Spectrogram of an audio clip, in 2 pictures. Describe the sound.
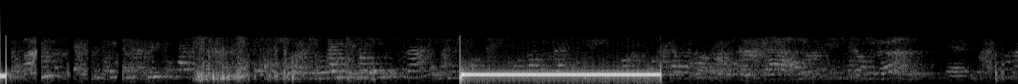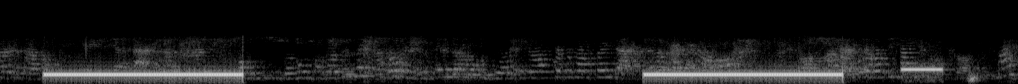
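Telephone tones during a call transfer: three long, steady, evenly spaced beeps of about two seconds each, with voices talking in between, then a short, higher beep near the end.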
